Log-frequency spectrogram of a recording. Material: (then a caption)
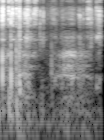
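Plastic. A plastic Easter egg with a stick of gum inside is shaken, giving a quick series of light rattling clicks, four distinct taps close together at the start. The clicks then fade into quiet, faint noise.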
